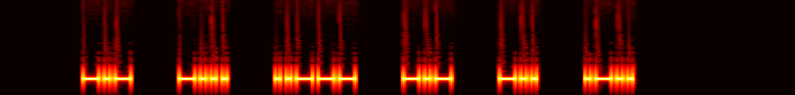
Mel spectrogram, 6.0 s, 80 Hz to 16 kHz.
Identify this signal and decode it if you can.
Morse code, heard as a keyed tone, about 32 wpm, spaced as for 17 wpm, 700 Hz. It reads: KB2KDL
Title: USA Call Signs - 6 Characters - 3x Character Spacing - 30wpm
